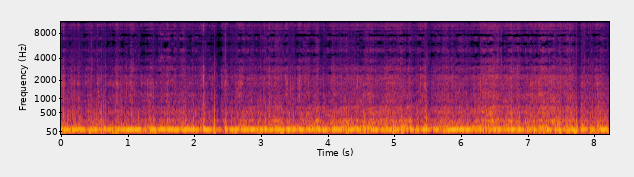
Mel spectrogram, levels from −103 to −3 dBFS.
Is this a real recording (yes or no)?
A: no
